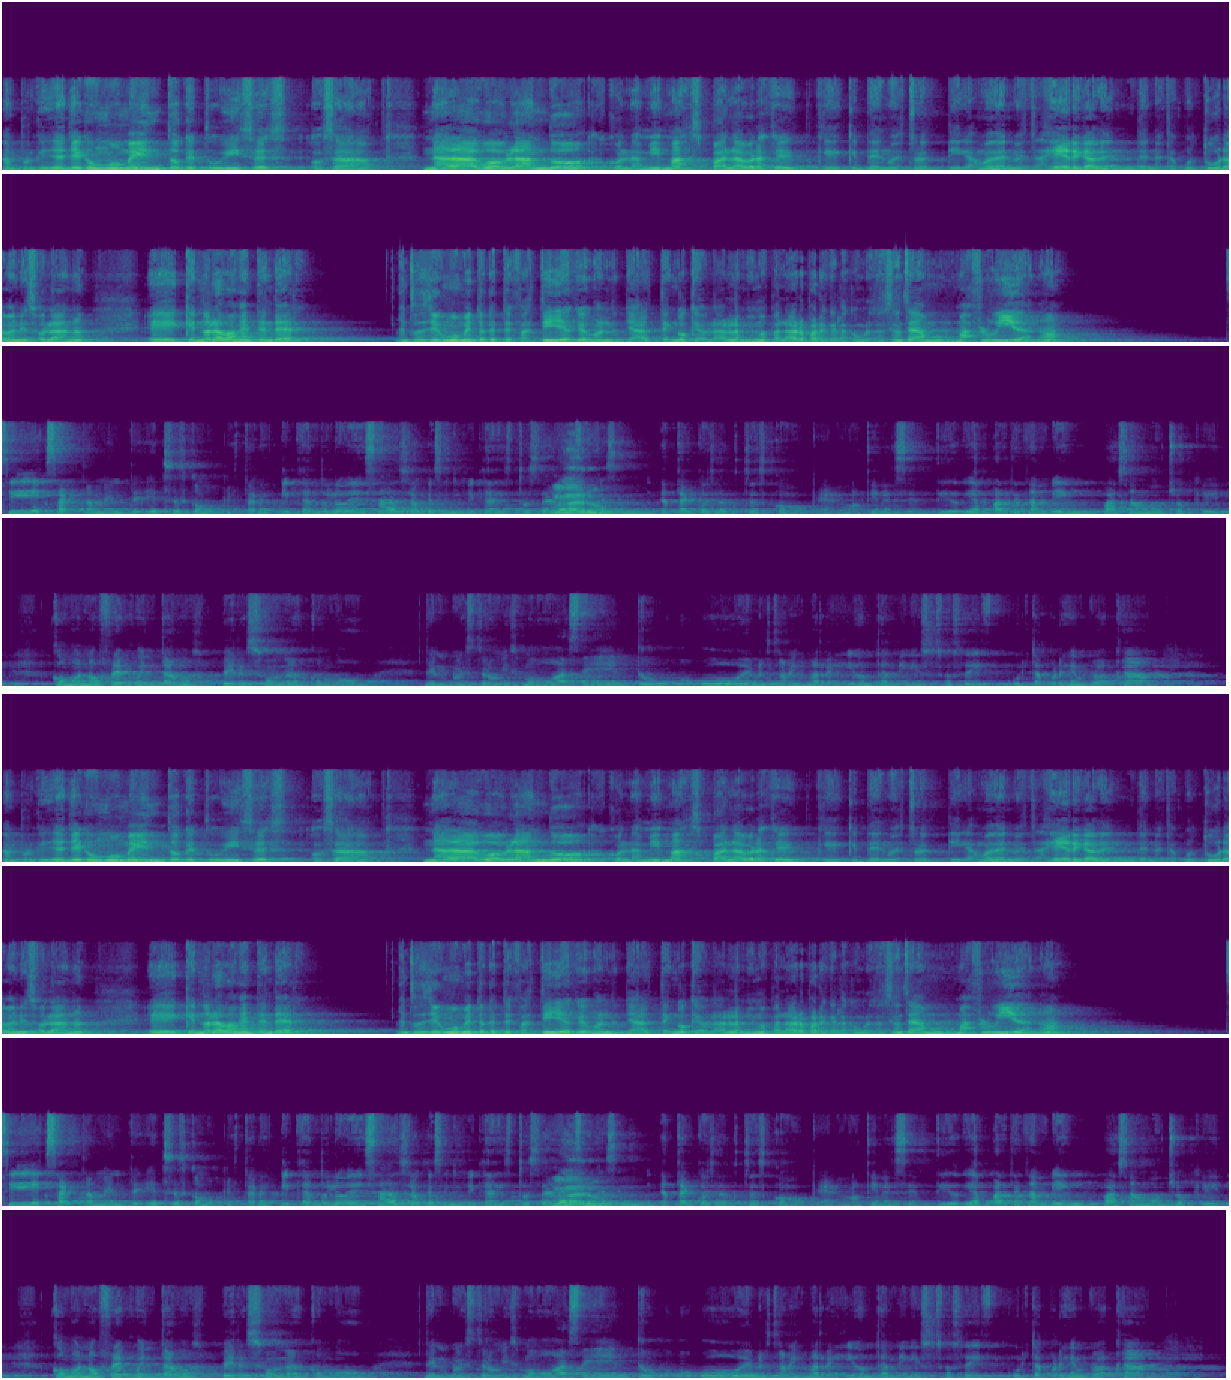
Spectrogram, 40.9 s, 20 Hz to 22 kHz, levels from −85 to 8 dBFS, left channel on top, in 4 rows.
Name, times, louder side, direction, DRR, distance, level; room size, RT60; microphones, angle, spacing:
voice 1, 0.0-12.8 13.5-19.1 25.0-25.5, left 1 dB, 20° left, 1.0 m, -24 dB
voice 2, 20.4-40.2, right 1 dB, 15° right, 2.3 m, -36 dB
28.5 x 21.0 x 7.0 m
head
